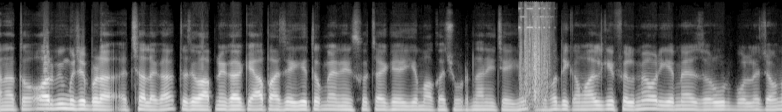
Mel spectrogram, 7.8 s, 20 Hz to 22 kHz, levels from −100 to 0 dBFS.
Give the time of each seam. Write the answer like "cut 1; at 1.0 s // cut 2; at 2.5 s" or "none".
cut 1; at 5.4 s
